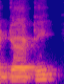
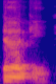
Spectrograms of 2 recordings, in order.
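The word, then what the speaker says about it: dirty: डर्टी में भी आप देखें आर नहीं पढ़ेंगे, अमेरिकन हल्का से पढ़ेंगे डर्टी, और ब्रिटिश तो बिल्कुल गायब कर देंगे डर्टी।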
